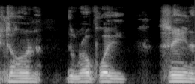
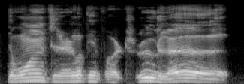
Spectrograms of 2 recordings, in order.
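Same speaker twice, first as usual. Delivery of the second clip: scoffing, sarcastic, mocking, with "love" drawn out; 3 dB louder than usual. Introducing the next personality type on the list, in a mocking tone. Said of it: "I say it in a mocking tone".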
